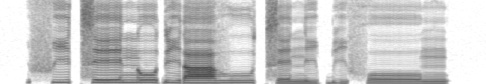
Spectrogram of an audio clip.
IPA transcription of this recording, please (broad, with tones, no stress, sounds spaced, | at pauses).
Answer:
f i˦ t͡s eː˦ n o˦ ɗ i˦ ɾ aː˦ v uː˦ t͡s e˨ n i˨ ɓ i˨ f oː˦˨ ŋ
